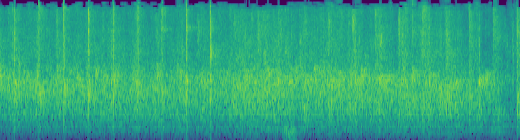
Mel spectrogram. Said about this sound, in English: Please give these hardworking folks a round of applause.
